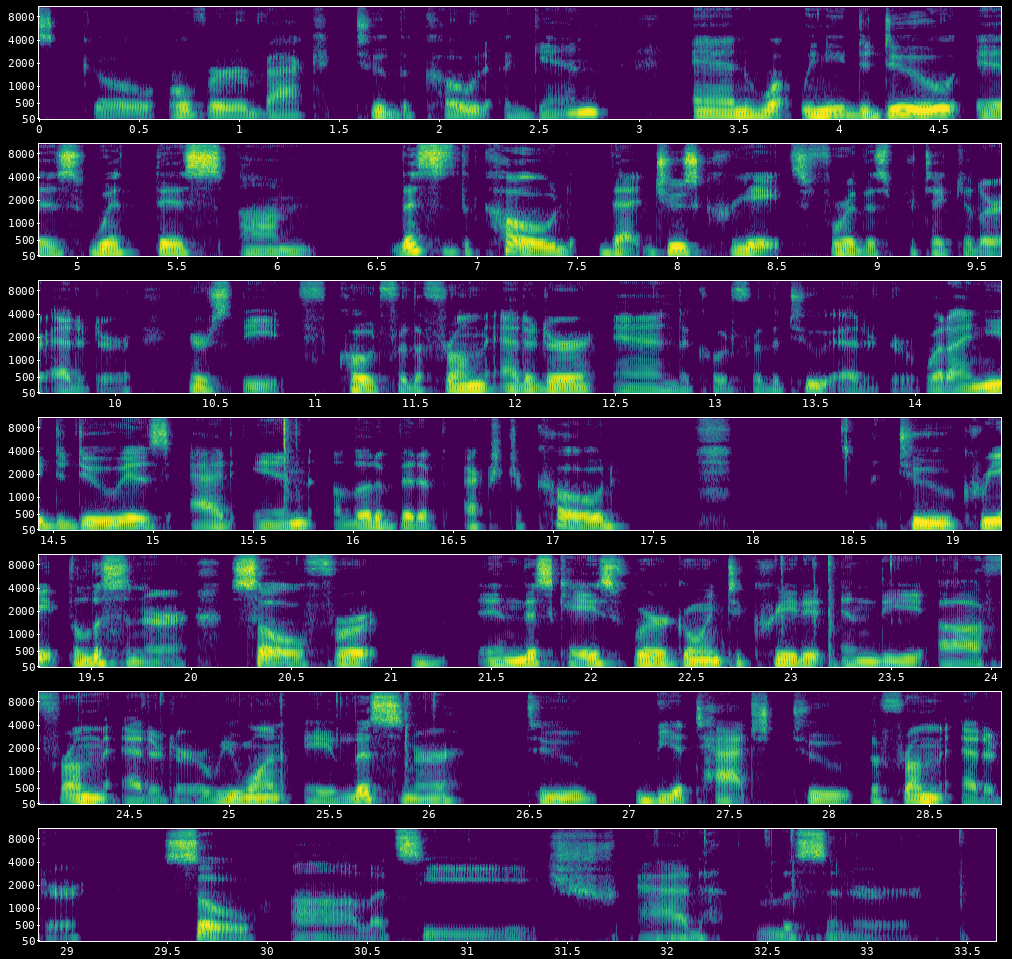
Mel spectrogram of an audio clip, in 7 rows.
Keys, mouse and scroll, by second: 1.3 click, 2.3 click, 3.2-5.0 drag, 7.0 click, 10.6-12.0 drag, 12.0 click, 13.0 click, 14.1 click, 14.8 click, 16.0 Return, 20.9 f, 23.0-26.2 typing, 31.8-33.6 typing.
